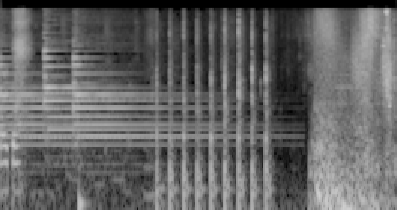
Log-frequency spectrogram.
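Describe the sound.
A doorbell rings at a front door: first a sustained bell-like tone, then a rapid run of many sharp, evenly spaced pulses, followed by a burst of louder rustling noise.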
